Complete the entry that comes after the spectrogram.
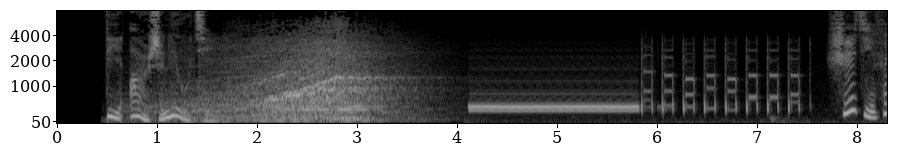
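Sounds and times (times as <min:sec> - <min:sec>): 
speech: 0:00.5 - 0:03.2, 0:07.8 - 0:08.2
telephone ringing tone: 0:04.1 - 0:05.9.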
